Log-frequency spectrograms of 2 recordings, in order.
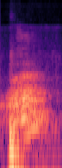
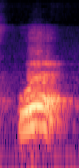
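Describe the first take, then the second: First: A raised, questioning What?; mild surprise. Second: High, loud startled What?; shouted disbelief. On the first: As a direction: ask it lightly, puzzled. Told sergeant wants to see. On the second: Told again, disbelief. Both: Retold or imitated.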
